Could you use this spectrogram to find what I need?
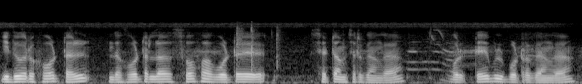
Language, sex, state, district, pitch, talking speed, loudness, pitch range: Tamil, male, Tamil Nadu, Kanyakumari, 120 Hz, 125 wpm, -18 LUFS, 110-130 Hz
